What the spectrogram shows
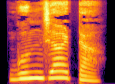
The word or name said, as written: ಗುಂಜಾಡು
